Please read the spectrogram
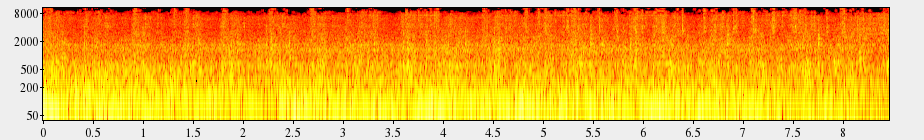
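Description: TV programme sting: a dense mechanical-style sound effect of clattering and low rumble mixed with music, running loud and busy throughout.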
